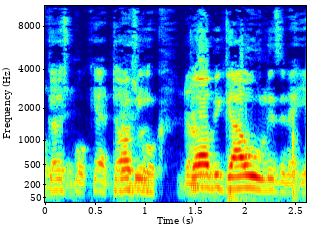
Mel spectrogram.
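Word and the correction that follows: Gaol: It's pronounced jail. – But it's not spelled like that, Gaul.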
